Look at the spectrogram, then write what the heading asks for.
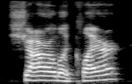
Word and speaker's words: Charles Leclerc: myself when they say Charles Leclerc so uh do you have an opinion on how to say his name I'm pretty adamant about being charola Claire but I mostly get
